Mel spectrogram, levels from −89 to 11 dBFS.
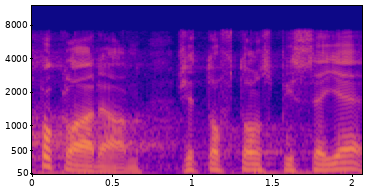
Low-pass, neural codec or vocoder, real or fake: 7.2 kHz; none; real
